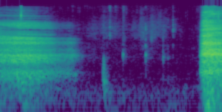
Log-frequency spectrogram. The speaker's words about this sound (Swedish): Innan man går och sätter sig i det här rummet där man ska bli intervjuad, så är det bra att man går iväg en stund till närmsta badrum och faktiskt gäspa lite. För gäspningar får en att slappna av.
